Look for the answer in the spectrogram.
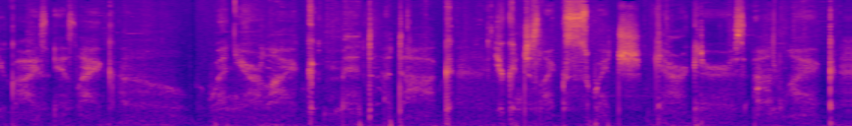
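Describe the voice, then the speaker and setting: A woman whose first language is French, whispering softly in a chatty ASMR gameplay talk with many fillers. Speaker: gaming ASMR creator. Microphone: desk microphone.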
